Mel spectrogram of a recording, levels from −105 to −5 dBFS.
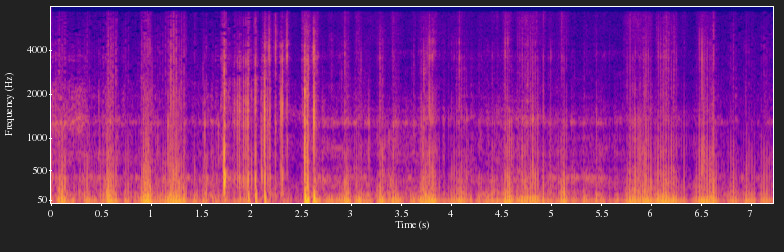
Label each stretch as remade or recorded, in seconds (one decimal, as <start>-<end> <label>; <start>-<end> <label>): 0.0-2.3 recorded; 2.3-6.6 remade; 6.6-7.2 recorded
